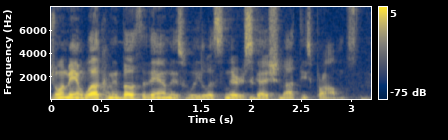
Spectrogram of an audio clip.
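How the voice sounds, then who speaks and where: A man's monotone voice with flat intonation and an Alabama accent. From central Alabama, Shelby County. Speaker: former Air Force pilot, manufacturing businessman. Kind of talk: introductory speech. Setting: conference stage with audience.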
